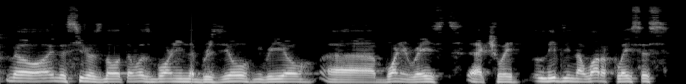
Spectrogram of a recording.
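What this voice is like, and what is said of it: Brazilian accent. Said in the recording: “everyone's going to hear your accent as soon as you start talking ... this Brazilian accent”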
